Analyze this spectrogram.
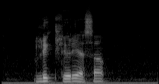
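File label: bon voyage, Swedish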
